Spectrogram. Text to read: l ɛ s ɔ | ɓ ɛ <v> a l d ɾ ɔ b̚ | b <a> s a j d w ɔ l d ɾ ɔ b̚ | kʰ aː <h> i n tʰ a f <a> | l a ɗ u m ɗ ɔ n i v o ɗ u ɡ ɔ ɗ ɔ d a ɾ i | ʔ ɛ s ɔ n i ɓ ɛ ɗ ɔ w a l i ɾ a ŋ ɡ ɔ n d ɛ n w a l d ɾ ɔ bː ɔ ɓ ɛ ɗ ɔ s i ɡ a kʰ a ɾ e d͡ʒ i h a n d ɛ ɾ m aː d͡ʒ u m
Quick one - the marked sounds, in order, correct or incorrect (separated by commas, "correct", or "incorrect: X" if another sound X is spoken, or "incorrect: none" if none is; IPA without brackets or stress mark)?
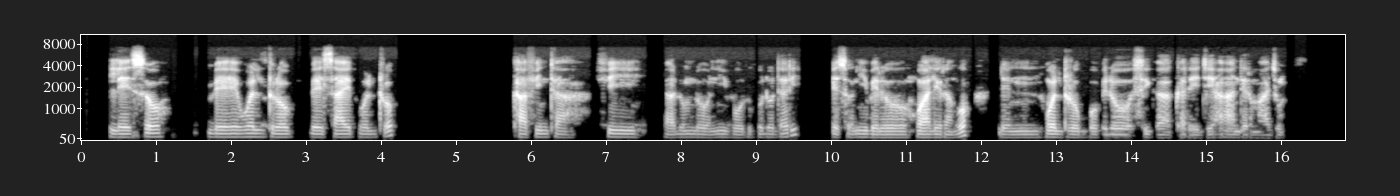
incorrect: w, incorrect: ɛ, incorrect: f, incorrect: i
